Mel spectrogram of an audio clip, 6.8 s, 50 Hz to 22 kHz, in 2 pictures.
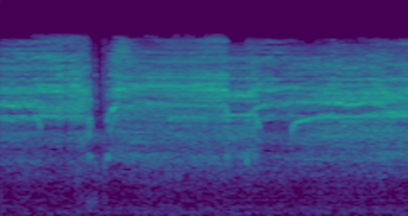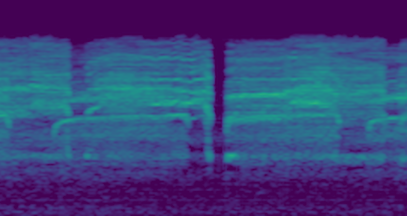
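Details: Karlsruhe peregrine falcons, 30 May 2010, 6:56: loud, almost continuous harsh wailing with bright overtones and many short upward-hooked notes, broken by two brief pauses.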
